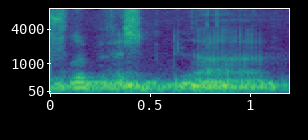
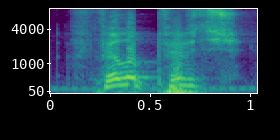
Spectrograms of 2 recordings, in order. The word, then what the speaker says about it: Filipovic: But I think his name is pronounced Michael Filipovic. I don't think it's how he just said it.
